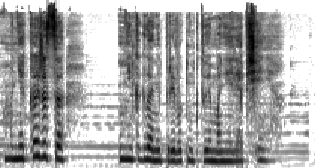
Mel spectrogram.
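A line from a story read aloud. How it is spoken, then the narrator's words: Sighing. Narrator (Russian): вздохнула Эмилия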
